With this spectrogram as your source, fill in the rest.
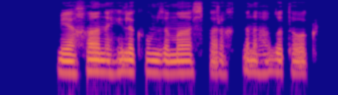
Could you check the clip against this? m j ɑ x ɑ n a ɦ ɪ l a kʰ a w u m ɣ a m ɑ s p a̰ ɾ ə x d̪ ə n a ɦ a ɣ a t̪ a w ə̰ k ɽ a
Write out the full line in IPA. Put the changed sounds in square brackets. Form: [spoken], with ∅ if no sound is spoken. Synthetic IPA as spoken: m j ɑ x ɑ n a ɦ ɪ l a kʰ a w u m [z] a m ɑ s p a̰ ɾ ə x [t̪] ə n a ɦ a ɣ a t̪ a w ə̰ k ɽ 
